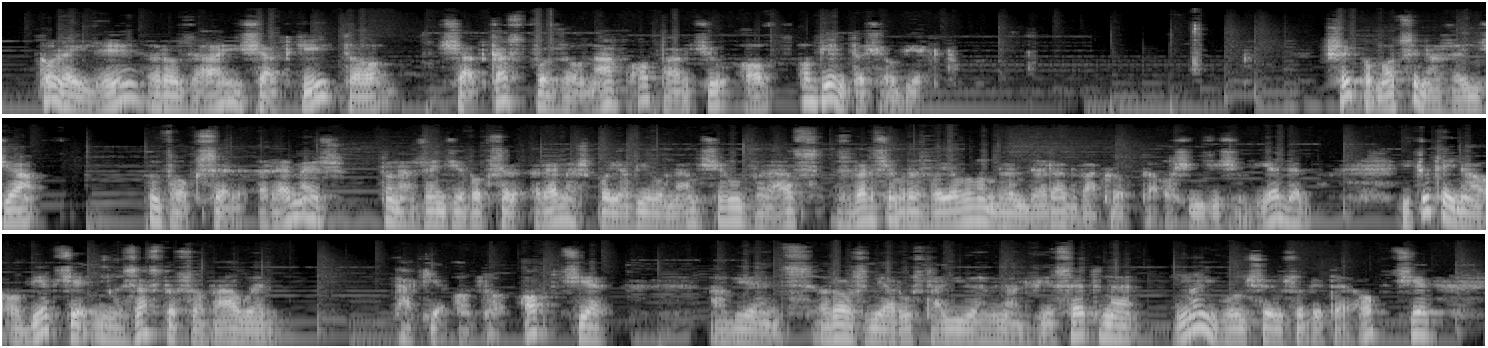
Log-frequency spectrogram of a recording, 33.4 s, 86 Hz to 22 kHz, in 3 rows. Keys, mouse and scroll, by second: 3.9 click, 5.6 click, 7.7 shift+middle click, 9.1-10.7 scroll up 2, 11.4 click, 21.6 click.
